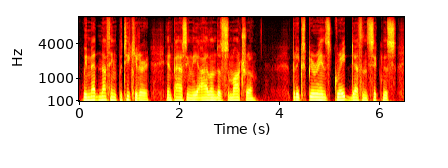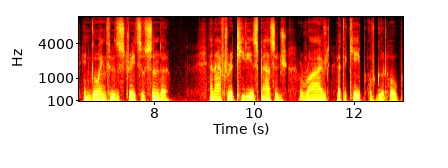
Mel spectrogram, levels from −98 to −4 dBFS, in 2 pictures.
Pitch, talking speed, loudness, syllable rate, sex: 110 Hz, 160 wpm, -18 LUFS, 5.2 syllables/s, male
